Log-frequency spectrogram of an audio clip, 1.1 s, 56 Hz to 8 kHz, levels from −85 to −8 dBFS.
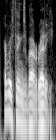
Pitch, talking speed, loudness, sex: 105 Hz, 165 wpm, -16 LUFS, male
